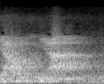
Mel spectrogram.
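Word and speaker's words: 遼東: 요동의 중국 발음이 야우통이야.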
